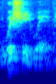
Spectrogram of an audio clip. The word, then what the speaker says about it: WYSIWYG: There were those who claimed that you should pronounce it WYSIWYG. Because you're just wishing that it would come out.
